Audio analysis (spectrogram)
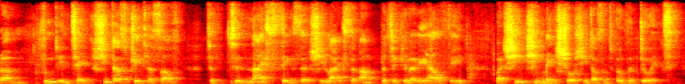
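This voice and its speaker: A self-deprecating man hosts an easygoing health talk, his voice hoarse and catching with throat clearing. He sits well back from the mic, so the room echoes around him. A faint hum of noise lies underneath. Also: mid-range voice. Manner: candid, self-deprecating, chatty. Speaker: host. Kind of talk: casual chat and viewer shout-outs. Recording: roomy echo, far from mic, faint noise.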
